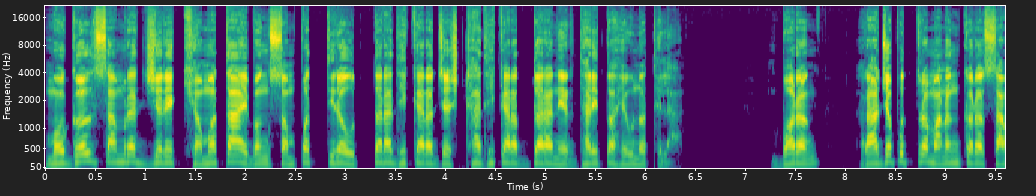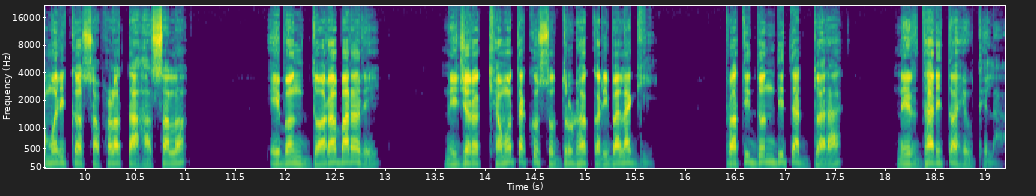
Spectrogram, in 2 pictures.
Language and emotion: Odia, neutral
